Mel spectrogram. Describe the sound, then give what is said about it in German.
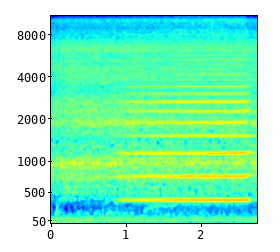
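An industrial special sewing machine at the Dürkop Adler sewing machine factory in Bielefeld, Germany, runs with a steady, high motor whine that rises and holds for a couple of seconds, fairly loud over a constant mechanical hum, with no one speaking. “Gefertigt werden hier Spezialmaschinen.”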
